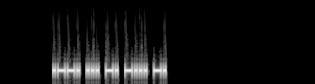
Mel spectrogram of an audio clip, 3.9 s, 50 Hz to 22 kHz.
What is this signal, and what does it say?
Morse code, heard as a keyed tone, about 38 wpm, 700 Hz. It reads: PSNBN
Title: Code Groups - 5 Letters - 40wpm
